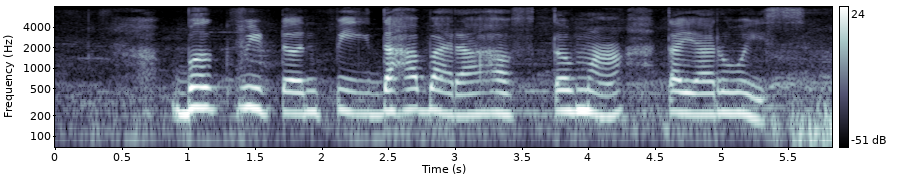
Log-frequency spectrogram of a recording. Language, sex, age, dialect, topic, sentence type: Marathi, female, 18-24, Northern Konkan, agriculture, statement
